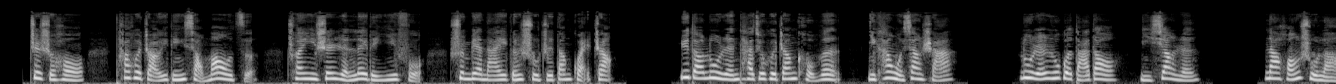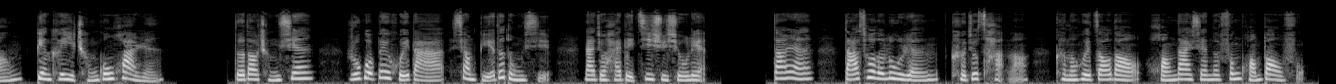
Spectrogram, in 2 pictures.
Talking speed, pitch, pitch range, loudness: 245 characters per minute, 230 Hz, 210-265 Hz, -14 LUFS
